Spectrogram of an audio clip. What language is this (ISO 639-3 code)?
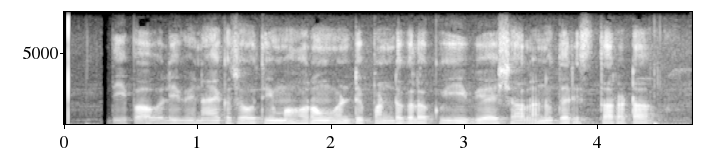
tel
